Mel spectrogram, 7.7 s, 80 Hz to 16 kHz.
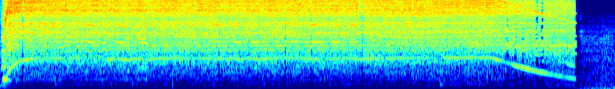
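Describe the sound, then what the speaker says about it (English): A plunge router cuts a 1-inch wooden tenon for a candlestick base, whining at a steady high pitch close by for about seven seconds before its tone drops as it winds down and then cuts out. "I'm going to come down and make a 1-inch tenon so that they can fit into the base"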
